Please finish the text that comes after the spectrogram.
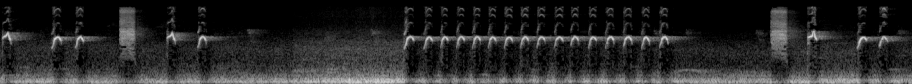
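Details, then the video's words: Energetic ashy drongo song: a few paired whistles and clicks, then a sustained rapid train of around fifteen evenly spaced arched whistled notes, followed by more paired notes. "srigunting abu abu gacor"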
